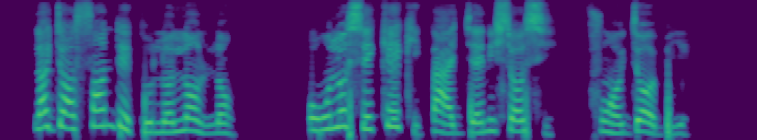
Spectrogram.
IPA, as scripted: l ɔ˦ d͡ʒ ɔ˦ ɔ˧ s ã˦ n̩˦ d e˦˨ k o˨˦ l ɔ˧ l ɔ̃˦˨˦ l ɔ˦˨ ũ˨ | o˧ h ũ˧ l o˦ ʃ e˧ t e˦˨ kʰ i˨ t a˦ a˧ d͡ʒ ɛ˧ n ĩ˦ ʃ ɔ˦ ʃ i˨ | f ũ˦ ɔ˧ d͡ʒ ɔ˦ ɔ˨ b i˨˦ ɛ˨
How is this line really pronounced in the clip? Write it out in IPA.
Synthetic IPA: l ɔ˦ d͡ʒ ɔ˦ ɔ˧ s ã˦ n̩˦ d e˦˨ t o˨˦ l ɔ˧ l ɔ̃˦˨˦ l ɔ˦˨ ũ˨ | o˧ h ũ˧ l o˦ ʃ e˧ k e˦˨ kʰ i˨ t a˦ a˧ d͡ʒ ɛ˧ n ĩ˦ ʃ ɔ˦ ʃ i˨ | f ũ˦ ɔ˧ d͡ʒ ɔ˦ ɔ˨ b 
